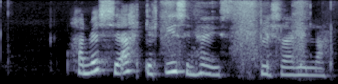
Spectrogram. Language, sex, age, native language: Icelandic, female, 12, Icelandic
